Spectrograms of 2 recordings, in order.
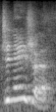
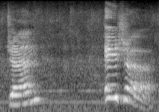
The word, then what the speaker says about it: Ganesha: can't say my name it's Ganesha Jen Asia think of Asia and put Asia and I'm like that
